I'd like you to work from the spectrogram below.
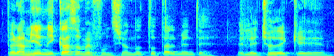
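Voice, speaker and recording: A young Mexican man in his twenties speaks as the guest artist in a relaxed interview. His voice sits a little high for a man. He reflects out loud and keeps checking in with a quick questioning "no?". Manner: reflective, tags nearly every thought with a questioning "no?". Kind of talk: casual conversational interview.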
